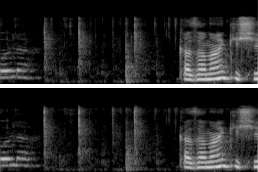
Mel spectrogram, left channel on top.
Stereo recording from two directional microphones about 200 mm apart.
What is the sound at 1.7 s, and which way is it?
Speech, 15° left (ahead or behind).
